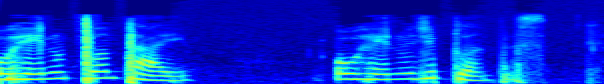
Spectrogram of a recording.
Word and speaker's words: Plantae: As plantas constituem o reino Plantae, ou reino de plantas, o qual subdividido... Só. Reino plantê. A pronúncia é plantê.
